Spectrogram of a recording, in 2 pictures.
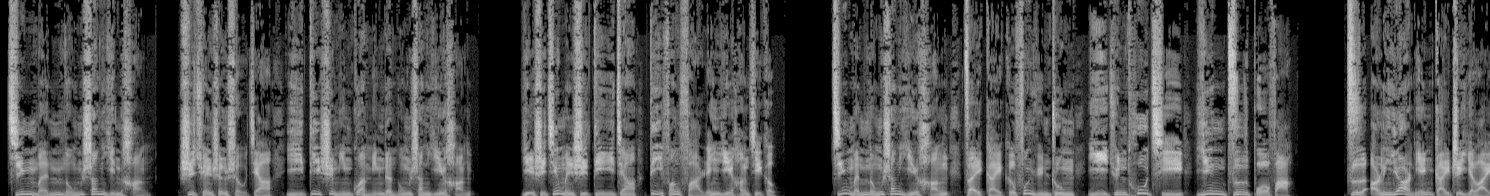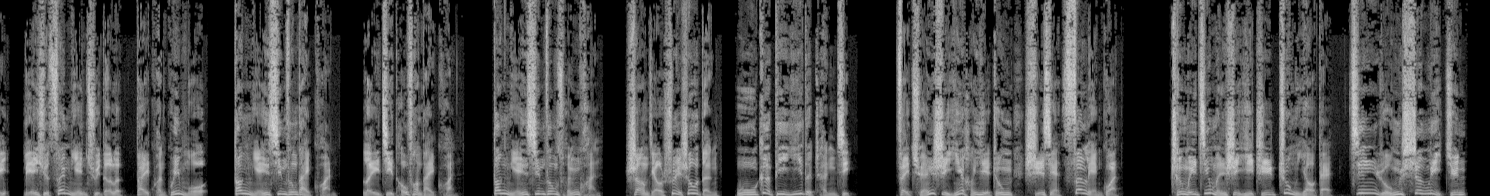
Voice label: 男 拜年广告, 配音; 农商银行拜年宣传

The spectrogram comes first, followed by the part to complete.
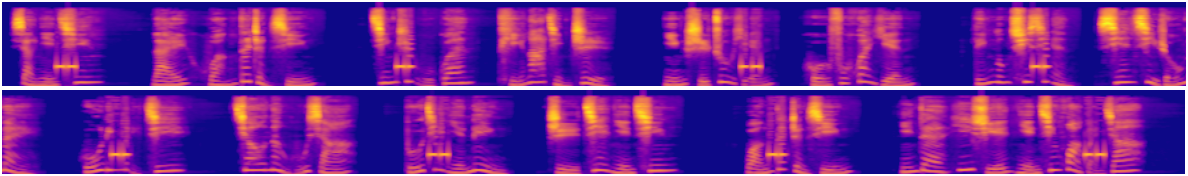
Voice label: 女 广告; 王的整形

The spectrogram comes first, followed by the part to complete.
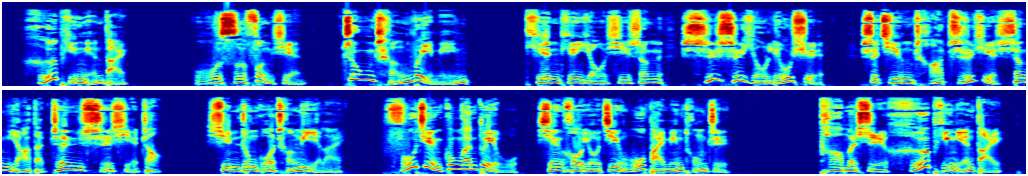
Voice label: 男 专题, 人民警察宣传

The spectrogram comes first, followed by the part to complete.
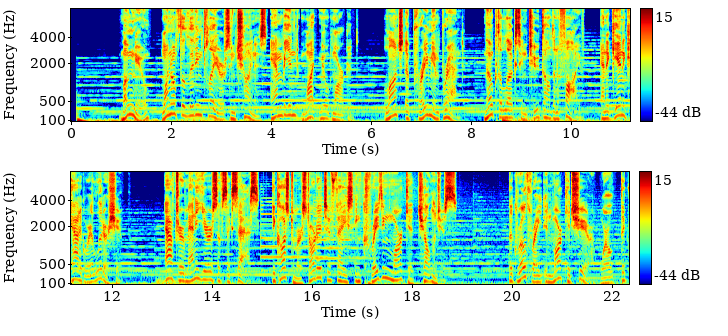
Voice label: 英文广告, 年轻; 蒙牛

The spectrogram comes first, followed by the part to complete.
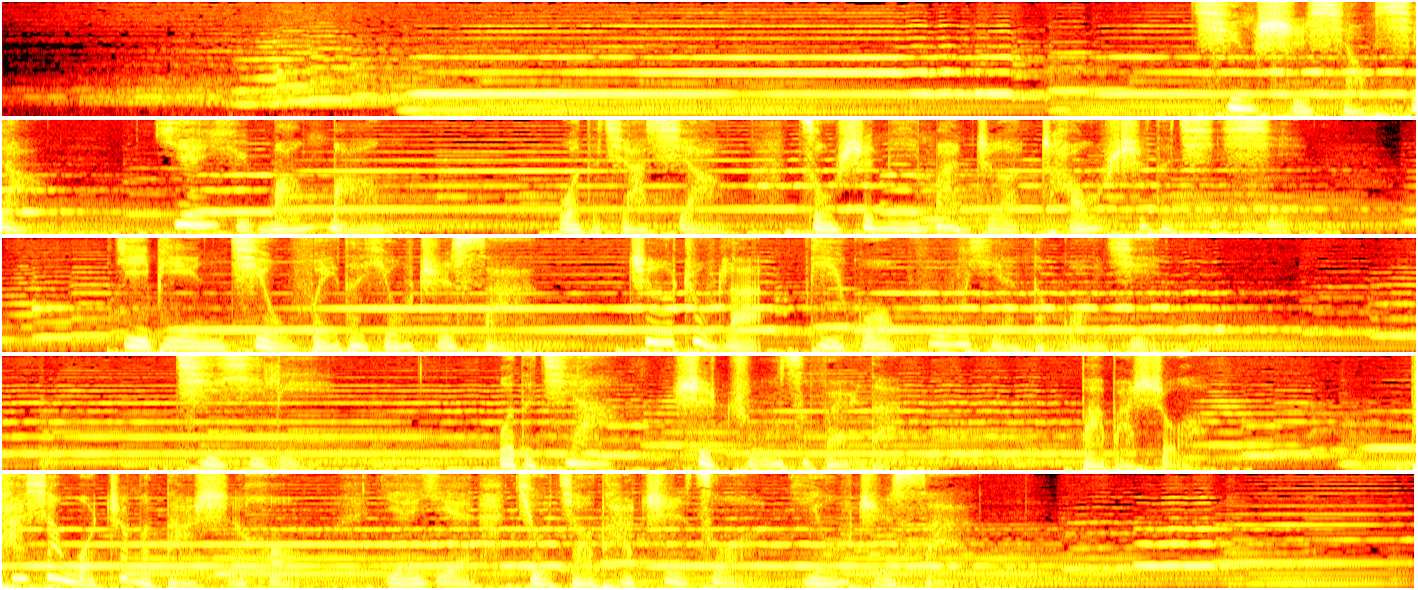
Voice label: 女 专题 城市宣传片; 普通话; 孔雀城

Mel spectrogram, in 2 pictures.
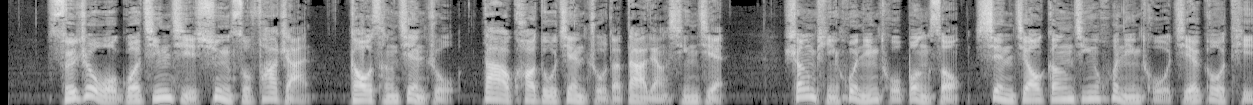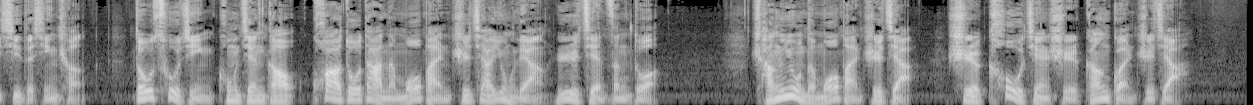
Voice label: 男 解说, 配音; 工具式组合支架施工工法样

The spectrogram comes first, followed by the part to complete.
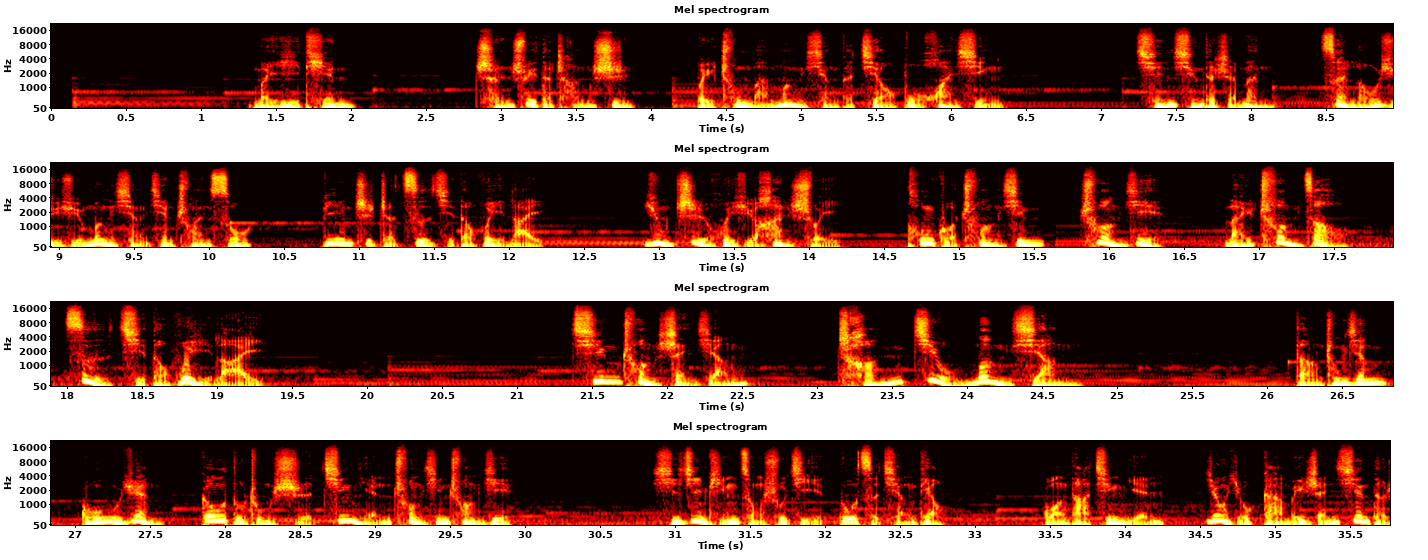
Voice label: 男-正式感宣传片; 沈阳青创

